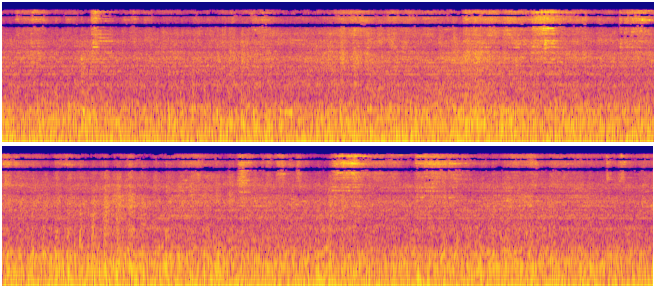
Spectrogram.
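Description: A long freight train of covered hopper cars rolling steadily past at a grade crossing: a continuous rumble and clatter of wheels on the rails, with a brief high squeal now and then.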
